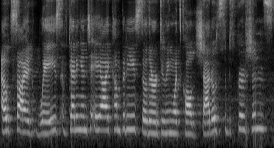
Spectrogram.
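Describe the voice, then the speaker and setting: A woman talks loudly at a high pitch, keeping a moderate pace and ordinary pitch variation. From Canada. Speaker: tech startup founder and event host. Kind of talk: panel discussion.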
